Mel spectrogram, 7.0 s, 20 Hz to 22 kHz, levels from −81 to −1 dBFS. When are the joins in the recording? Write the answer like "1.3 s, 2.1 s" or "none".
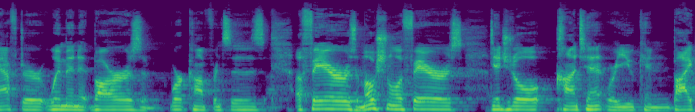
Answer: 2.7 s, 4.8 s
